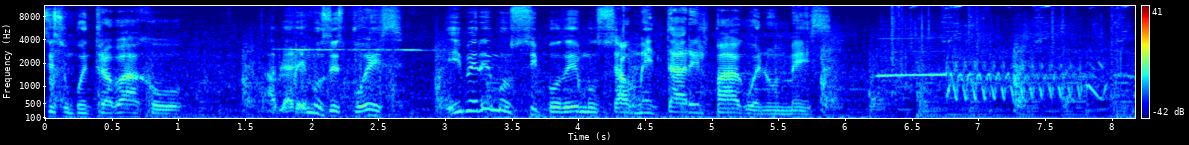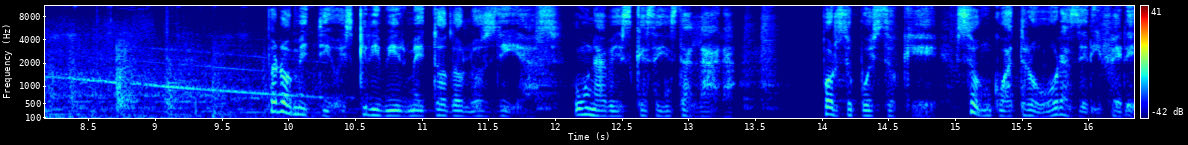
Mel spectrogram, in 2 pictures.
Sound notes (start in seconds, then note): 6.2 sirens blaring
